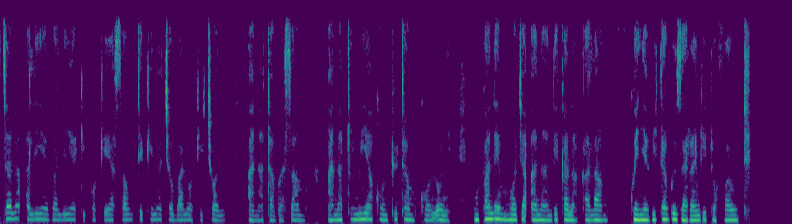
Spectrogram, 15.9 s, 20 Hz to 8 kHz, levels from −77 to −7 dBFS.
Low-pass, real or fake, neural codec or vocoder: 7.2 kHz; real; none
